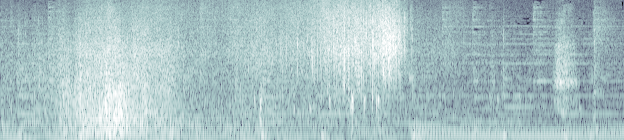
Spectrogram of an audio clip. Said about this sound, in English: Uh-oh, here comes a wave.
